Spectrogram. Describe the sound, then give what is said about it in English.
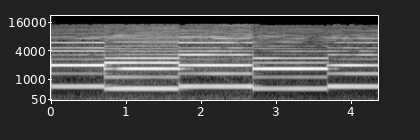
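A new Santa Rosa Fire Department two-tone high-low evacuation siren, demonstrated outside City Hall, alternates steadily between a high and a low pitch, switching about once per second, loud and continuous with no talking. “Santa Rosa residents who were packed into City Hall on Tuesday were startled when a representative from the fire department stepped outside to give everyone a taste of the new evacuation sirens.”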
